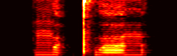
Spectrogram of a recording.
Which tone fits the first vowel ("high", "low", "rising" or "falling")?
high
